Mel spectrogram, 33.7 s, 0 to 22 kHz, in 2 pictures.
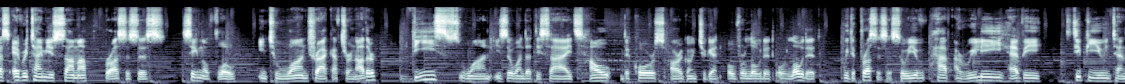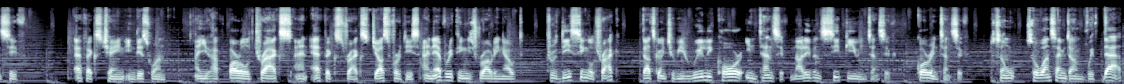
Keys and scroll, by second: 19.7 super+t, 20.3 super+t, 20.5 super+t, 30.2 super+z, 30.6 super+z, 30.9 super+z.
